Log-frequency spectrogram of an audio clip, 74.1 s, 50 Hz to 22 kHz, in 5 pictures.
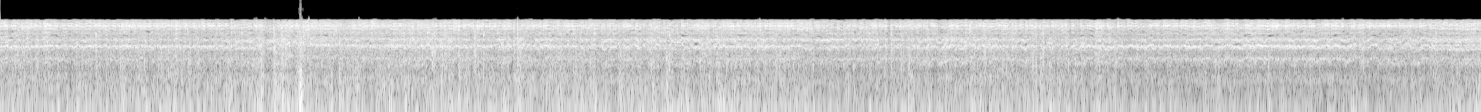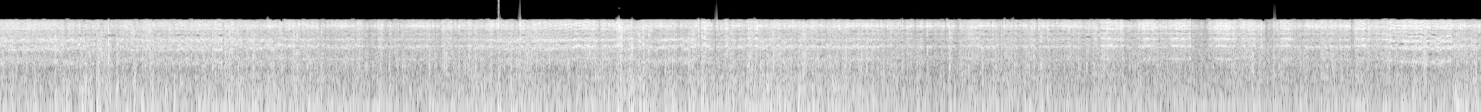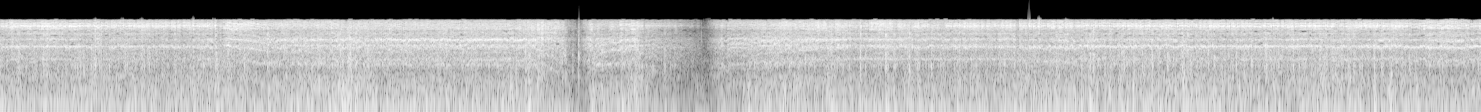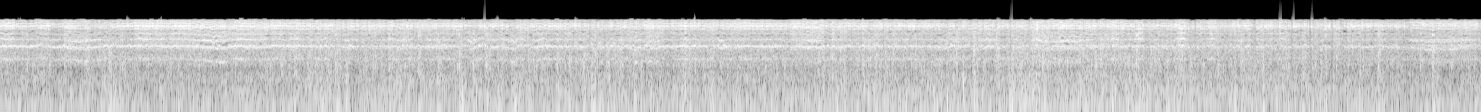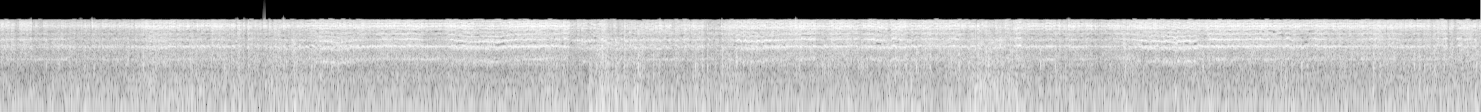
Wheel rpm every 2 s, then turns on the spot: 220, 240, 240, 230, 220, 220, 230, 220, 210, 230, 220, 230, 230, 230, 230, 230, 210, 150, 100, 230, 230, 230, 220, 230, 230, 230, 230, 230, 230, 230, 230, 230, 220, 220, 230, 230, 230.
none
